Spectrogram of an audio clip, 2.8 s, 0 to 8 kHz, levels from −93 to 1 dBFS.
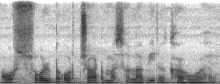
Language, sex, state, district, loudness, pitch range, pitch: Hindi, male, Arunachal Pradesh, Lower Dibang Valley, -17 LUFS, 155-175 Hz, 160 Hz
